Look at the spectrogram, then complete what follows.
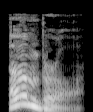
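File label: "umbral", British English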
